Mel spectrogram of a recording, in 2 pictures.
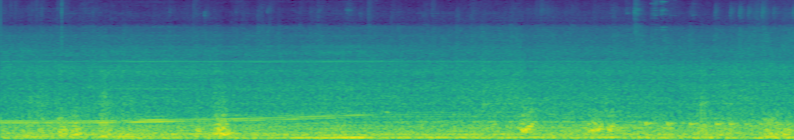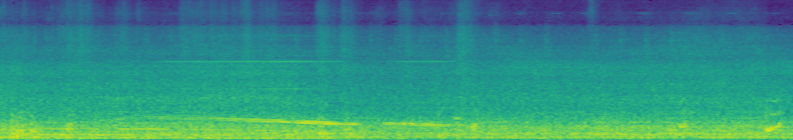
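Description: A car rolls along a wet road with a steady low rumble.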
